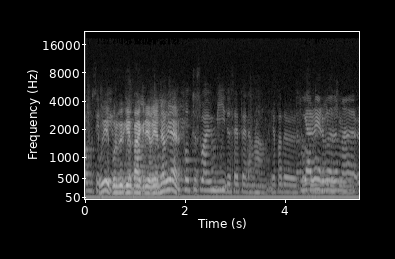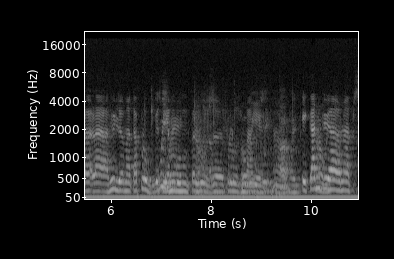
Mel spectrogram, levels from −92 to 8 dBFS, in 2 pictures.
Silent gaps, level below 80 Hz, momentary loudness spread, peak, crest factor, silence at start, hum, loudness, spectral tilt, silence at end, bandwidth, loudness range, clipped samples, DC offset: none; -42 dBFS; 15 LU; -8 dBFS; 22 dB; 0 s; none; -30 LUFS; -6.5 dB/octave; 0 s; 19 kHz; 9 LU; under 0.1%; under 0.1%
